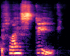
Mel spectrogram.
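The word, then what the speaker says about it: Plastiq: be paying through plastic plastic and that's how it's spelled p-l-a-s-t-i-q now plastic will enable you to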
